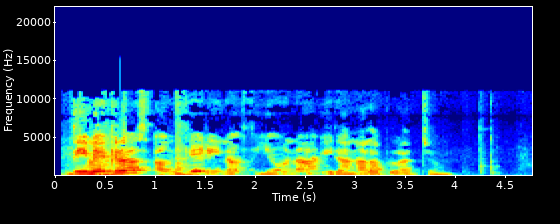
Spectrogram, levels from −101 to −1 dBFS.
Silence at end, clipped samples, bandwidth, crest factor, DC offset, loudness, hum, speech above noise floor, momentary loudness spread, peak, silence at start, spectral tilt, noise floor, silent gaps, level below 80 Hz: 0.85 s; under 0.1%; 11.5 kHz; 18 dB; under 0.1%; -16 LUFS; none; 34 dB; 19 LU; 0 dBFS; 0.1 s; -4.5 dB/octave; -51 dBFS; none; -46 dBFS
